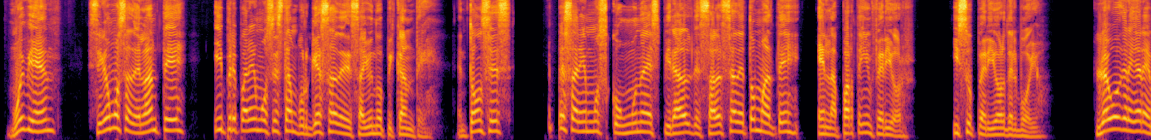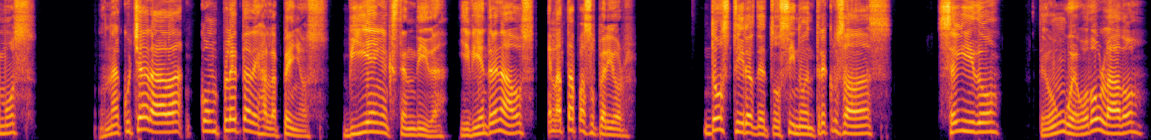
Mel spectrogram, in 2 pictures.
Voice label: spanish latin american explainer videos; Estados Unidos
